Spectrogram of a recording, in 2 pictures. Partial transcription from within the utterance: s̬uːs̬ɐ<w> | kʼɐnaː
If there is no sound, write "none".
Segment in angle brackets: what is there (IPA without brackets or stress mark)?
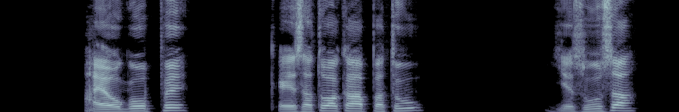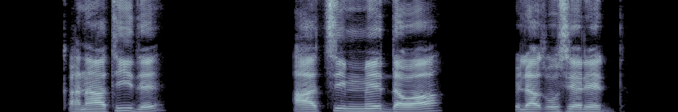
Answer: none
